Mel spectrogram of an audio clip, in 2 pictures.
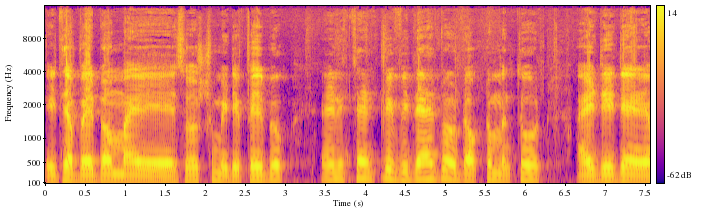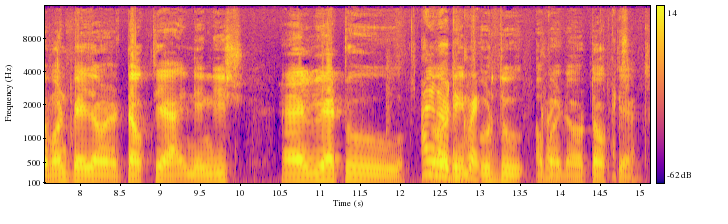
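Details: Adult man with ataxia impairing speech, balance, posture and gait; ataxic speech described as scanning; ataxic dysarthria.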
